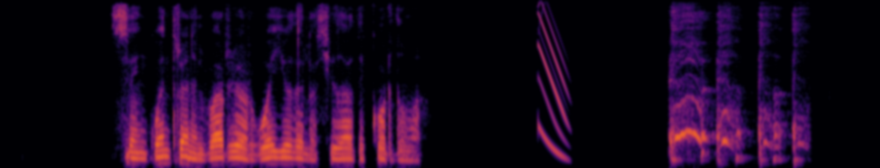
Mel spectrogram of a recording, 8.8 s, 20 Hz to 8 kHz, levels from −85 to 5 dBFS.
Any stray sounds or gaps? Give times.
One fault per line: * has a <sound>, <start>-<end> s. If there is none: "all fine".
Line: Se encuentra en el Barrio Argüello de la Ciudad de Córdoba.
* has a chirp, 5.4-5.7 s
* has a cough, 6.7-8.1 s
